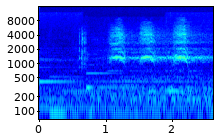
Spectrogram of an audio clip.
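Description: A raven's harsh caws come in three evenly spaced calls over a low, steady background drone, the dramatic bird effect layered into a reading of Poe's The Raven.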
